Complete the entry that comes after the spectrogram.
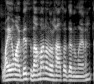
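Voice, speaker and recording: Bright-voiced woman with a New England accent. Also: low voice, fairly even intonation, racing. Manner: chatty, loose, laughs at herself. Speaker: co-host. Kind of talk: casual chat.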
